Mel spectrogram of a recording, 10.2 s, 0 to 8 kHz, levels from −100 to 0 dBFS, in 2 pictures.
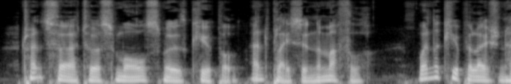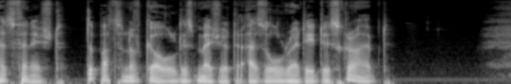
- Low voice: Yes, very low, 80 Hz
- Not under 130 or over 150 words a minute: Yes, average, 145 wpm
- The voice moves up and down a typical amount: Yes, average, 4.1 semitones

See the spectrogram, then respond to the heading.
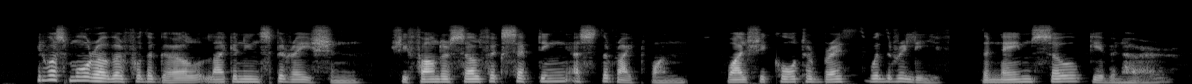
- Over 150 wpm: No, average, 145 wpm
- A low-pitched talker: Yes, low, 125 Hz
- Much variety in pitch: No, average, 4.1 semitones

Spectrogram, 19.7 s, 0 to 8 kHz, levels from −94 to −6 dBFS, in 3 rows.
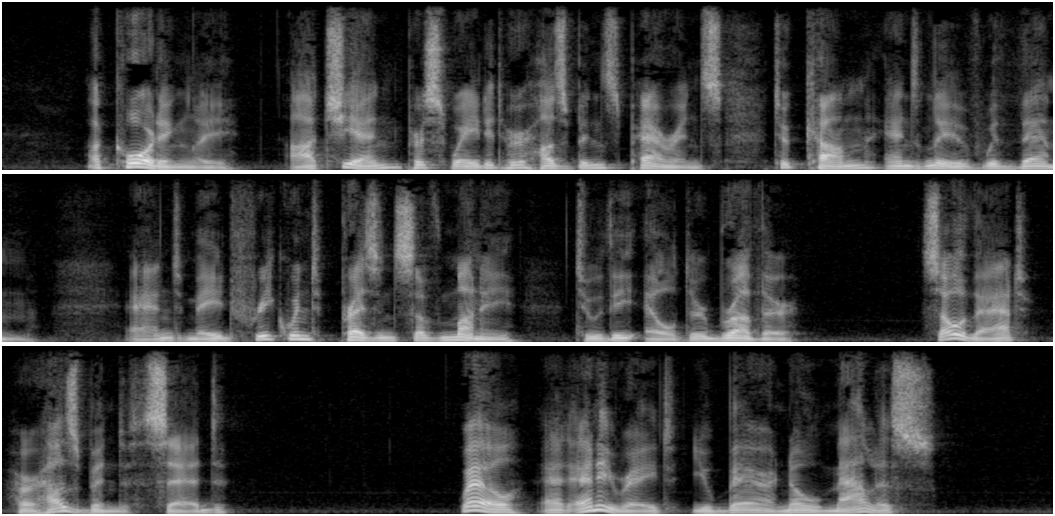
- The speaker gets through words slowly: Yes, slow, 110 wpm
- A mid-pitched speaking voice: No, low, 100 Hz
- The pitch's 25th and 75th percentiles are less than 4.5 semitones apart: No, wide, 5.4 semitones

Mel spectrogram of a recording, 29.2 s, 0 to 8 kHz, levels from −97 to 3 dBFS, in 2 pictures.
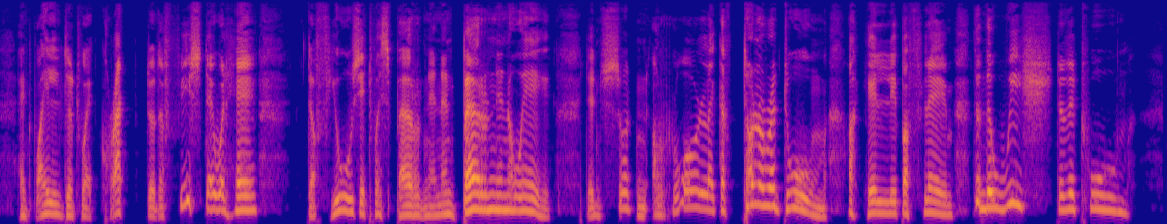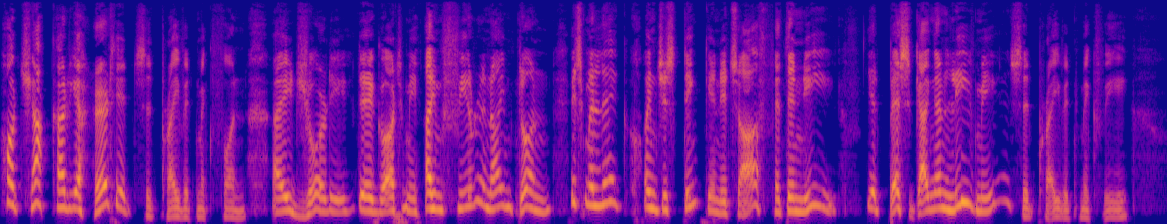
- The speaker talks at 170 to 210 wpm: No, average, 155 wpm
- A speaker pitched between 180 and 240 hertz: Yes, medium, 185 Hz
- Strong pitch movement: Yes, wide, 7.0 semitones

